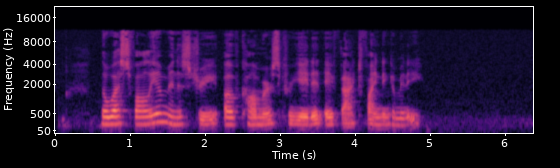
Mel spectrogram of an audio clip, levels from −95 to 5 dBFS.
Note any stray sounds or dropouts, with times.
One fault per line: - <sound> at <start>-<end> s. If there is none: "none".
none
